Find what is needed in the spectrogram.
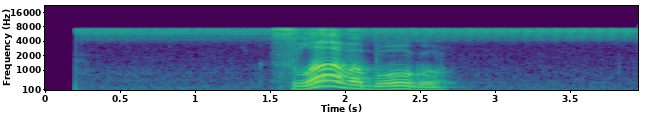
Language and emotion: Russian, positive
